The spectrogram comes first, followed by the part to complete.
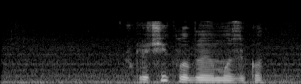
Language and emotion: Russian, neutral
